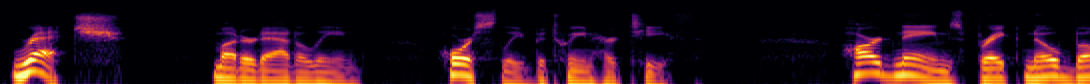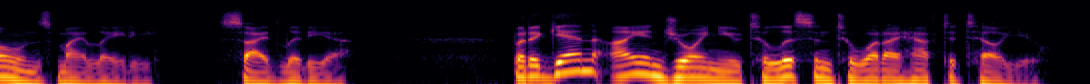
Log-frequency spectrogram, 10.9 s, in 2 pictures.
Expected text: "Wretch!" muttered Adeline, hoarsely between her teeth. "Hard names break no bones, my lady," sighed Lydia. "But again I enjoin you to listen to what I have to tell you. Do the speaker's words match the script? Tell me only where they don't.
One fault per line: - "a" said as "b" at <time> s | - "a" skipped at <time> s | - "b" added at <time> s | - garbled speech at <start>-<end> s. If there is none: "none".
none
